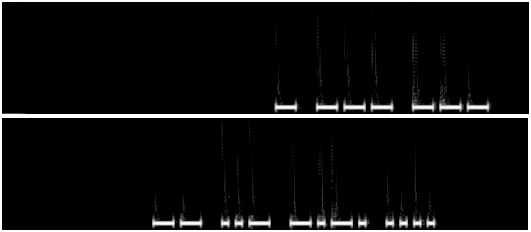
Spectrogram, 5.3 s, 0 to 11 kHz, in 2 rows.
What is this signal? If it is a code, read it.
Morse code, heard as a keyed tone, about 36 wpm, 700 Hz. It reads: TOO MUCH
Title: 4x Word-Spacing - Sentences from Top 200 Words - 35wpm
